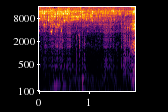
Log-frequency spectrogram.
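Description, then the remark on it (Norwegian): A steady, soft fizzing hiss of an orange-scented vitamin C effervescent tablet dissolving in water, continuous, swelling slightly louder at the very end, with no voices. “Bruser flott.”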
